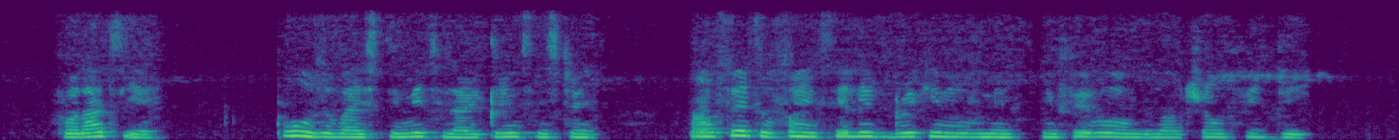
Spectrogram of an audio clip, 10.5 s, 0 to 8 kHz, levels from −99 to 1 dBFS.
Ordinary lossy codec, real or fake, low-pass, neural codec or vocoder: AAC, 48 kbps; real; 7.2 kHz; none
